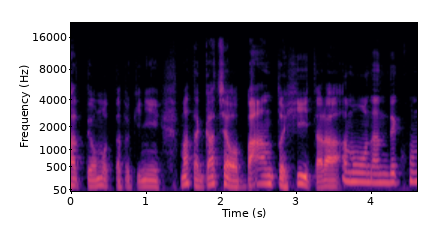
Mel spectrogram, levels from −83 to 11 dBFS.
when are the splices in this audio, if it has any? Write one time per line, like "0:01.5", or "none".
0:03.6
